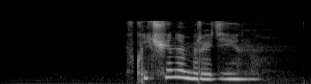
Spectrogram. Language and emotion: Russian, sad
